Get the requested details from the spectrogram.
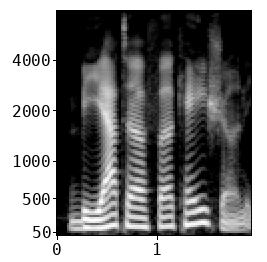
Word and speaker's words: beatification: Beatification.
